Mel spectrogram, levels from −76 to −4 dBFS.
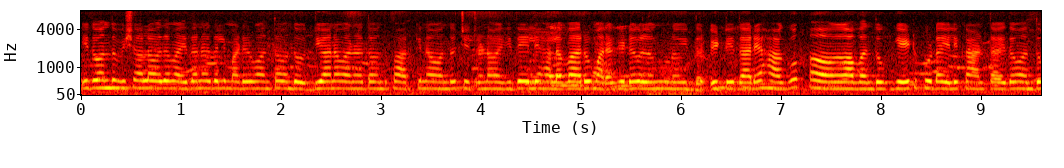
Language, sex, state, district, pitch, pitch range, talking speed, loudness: Kannada, female, Karnataka, Mysore, 245 Hz, 235-250 Hz, 110 wpm, -28 LUFS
